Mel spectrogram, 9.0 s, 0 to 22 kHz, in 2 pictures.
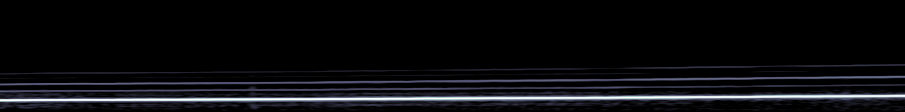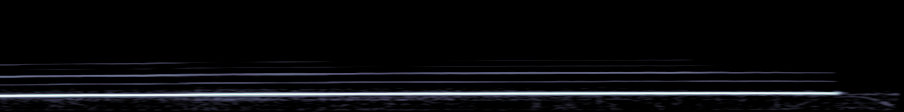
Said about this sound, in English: That unearthly sound is made by a Weddell seal, a large seal that can dive almost 2,000 feet deep under Antarctic ice, chasing the squid, fish, crab, and shrimp that it eats.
